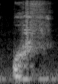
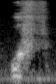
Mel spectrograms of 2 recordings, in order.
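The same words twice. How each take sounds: First: A tiny, near-silent woof; hushed dog woof, almost nothing; very soft woof. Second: A quiet little dog woof; a gentle, hushed woof; barely voiced puppy woof; soft woof. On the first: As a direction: breathe the woof out, much softer. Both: A narrator's reading. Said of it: "real soft".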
